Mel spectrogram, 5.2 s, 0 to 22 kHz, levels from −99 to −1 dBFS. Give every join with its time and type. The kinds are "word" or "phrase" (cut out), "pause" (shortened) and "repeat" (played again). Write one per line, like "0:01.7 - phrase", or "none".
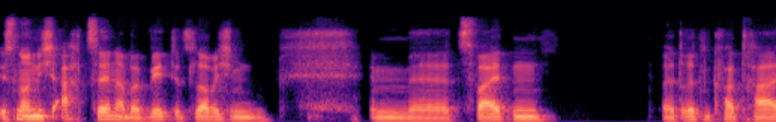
none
